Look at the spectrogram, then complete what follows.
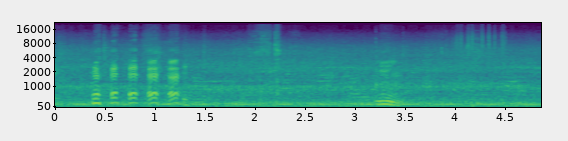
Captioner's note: group laughing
